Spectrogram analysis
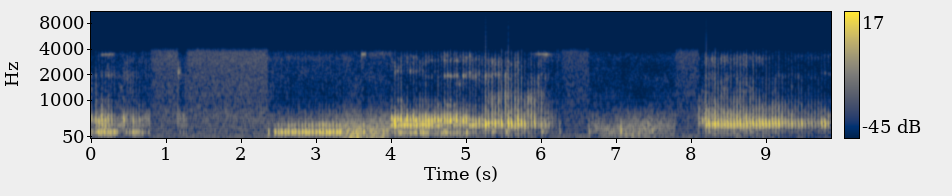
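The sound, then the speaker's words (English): A cheetah, half asleep on a person on a hot day, purrs in a steady, low rumble, the sound swelling and easing in long alternating pulses with each breath, drowsy and continuous with no voices. “So that's a half a sleep purr.”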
